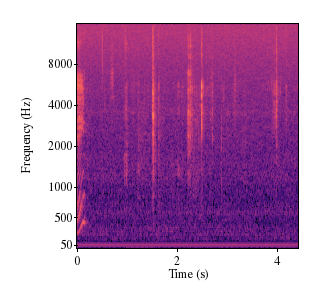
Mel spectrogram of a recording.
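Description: Paper sticker sheets being handled on a tabletop: a few faint rustles and light taps, spread apart.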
